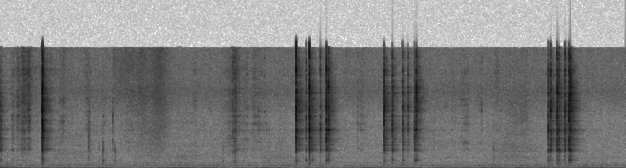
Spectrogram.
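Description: Long nails tap on a large, hollow glass candy jar with a glass lid, full of Haribo gummy candies and held close to the mic. Sharp, bright clicks come singly and in quick clusters over a steady low hum, each dying away almost at once.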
